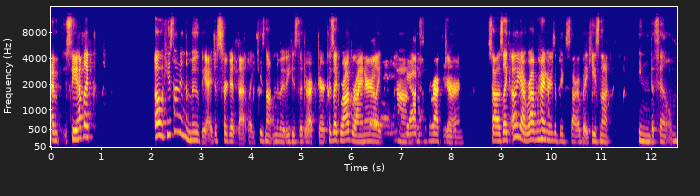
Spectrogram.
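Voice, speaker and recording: With lively intonation and a fairly quick pace, a woman talks in a normal speaking voice at a medium pitch. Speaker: podcast guest.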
